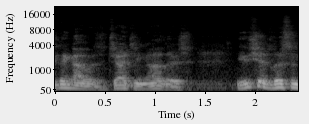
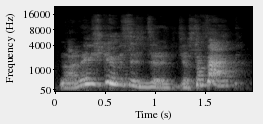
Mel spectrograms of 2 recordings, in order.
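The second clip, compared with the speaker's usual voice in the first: much higher, louder mocking whine; mocking critic; 10 semitones higher, 7 dB louder than usual. Vlogger still mimicking the smug critic. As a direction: squeak it out smugly.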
